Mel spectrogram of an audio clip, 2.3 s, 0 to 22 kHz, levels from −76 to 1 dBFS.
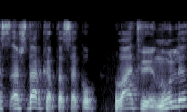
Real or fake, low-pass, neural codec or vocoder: real; 9.9 kHz; none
